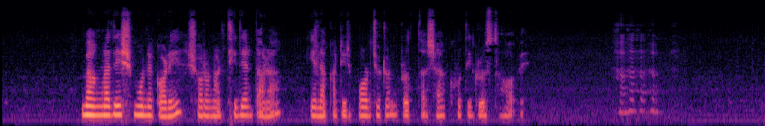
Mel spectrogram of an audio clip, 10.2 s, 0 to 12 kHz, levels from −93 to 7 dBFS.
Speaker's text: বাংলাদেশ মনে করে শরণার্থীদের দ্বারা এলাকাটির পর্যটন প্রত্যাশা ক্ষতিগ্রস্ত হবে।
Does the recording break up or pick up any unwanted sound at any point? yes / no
yes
